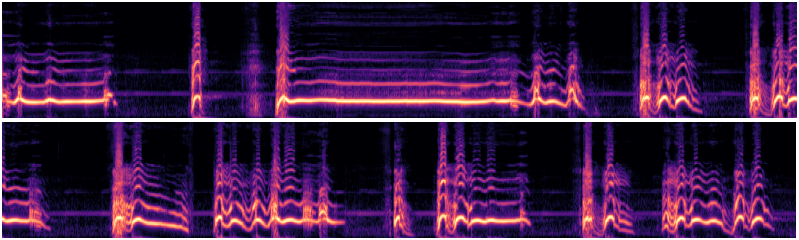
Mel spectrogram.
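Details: Mari, an Akita, howling at night in strong reaction to a railway crossing. Short wavering yelps alternate with a long steady howl held about three seconds. A faint constant tone hums beneath throughout.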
